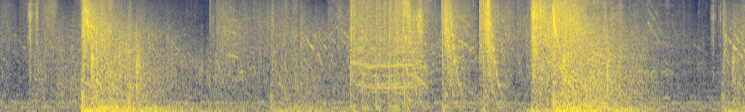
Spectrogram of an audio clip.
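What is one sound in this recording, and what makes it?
Blaster shots fire in quick bursts.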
